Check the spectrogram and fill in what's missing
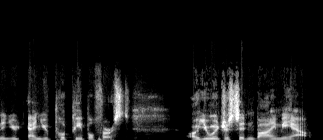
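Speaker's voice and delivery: ordinary talk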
